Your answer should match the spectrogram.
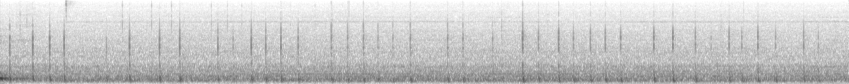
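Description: Stylus tip tapping and scratching on a tablet's glass screen during handwriting: faint, rapid, irregular clicks, several a second.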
